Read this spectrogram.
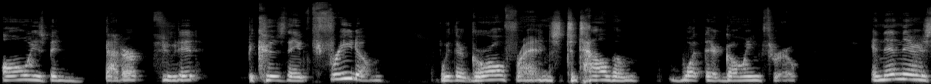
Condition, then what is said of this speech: Aphasia. You can hear the aphasia creeping in.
